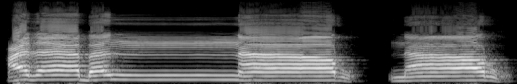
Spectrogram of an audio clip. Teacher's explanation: را کو پر کریں گے کیونکہ را ساکن ہے، پہلے الف ساکن ہے اور اس سے پہلے زبر ہے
